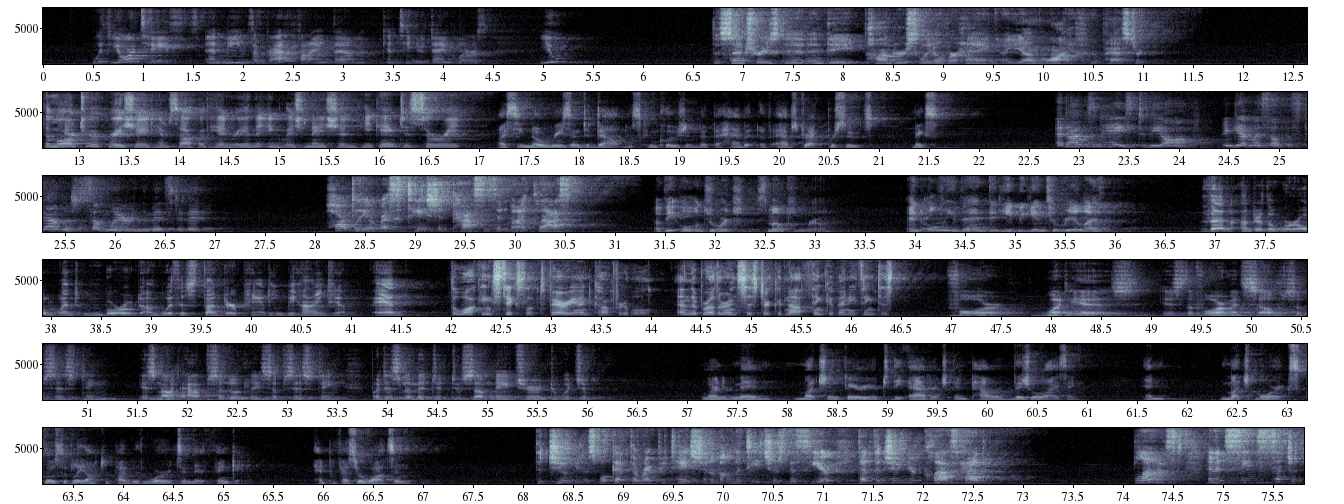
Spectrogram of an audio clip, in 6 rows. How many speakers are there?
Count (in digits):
10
